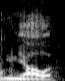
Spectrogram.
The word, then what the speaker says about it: Omanyala: How you pronounce his name? Fernando Omanyala. Omanyala.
